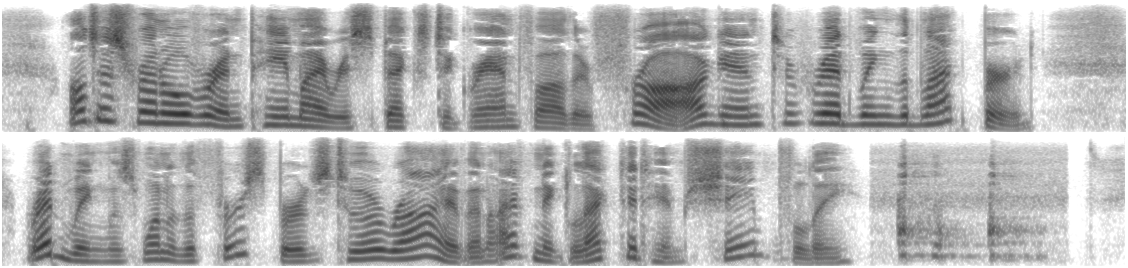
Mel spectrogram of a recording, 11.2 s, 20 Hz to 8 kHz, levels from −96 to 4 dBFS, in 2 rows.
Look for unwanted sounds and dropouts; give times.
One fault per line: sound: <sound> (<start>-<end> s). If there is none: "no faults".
sound: cough (10.1-10.9 s)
